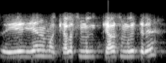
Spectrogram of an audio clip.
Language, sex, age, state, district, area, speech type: Kannada, male, 30-45, Karnataka, Belgaum, rural, conversation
